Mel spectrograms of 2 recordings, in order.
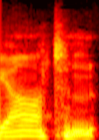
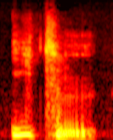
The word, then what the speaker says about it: Aten: It was called the Aten, or actually we should really pronounce it as being the Eton, a bit like the old public school. It was the Eton or the Eden.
